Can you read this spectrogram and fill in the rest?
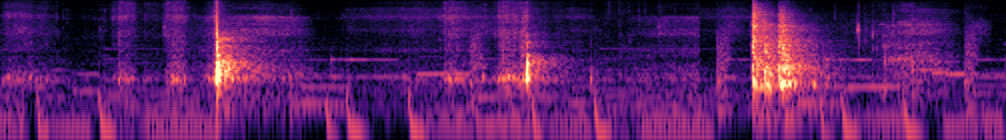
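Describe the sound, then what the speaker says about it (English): Knife dicing vegetables finely on a cutting board for a quick shrimp pasta, a string of close, crisp chops in uneven bursts with a few louder knocks against the board. "We want a fine dice on these."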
